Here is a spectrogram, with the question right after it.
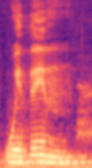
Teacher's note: Sonido TH vibrante. Within. Con el acento en la segunda I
